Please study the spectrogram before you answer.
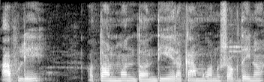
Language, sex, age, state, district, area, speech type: Nepali, female, 45-60, West Bengal, Jalpaiguri, urban, spontaneous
